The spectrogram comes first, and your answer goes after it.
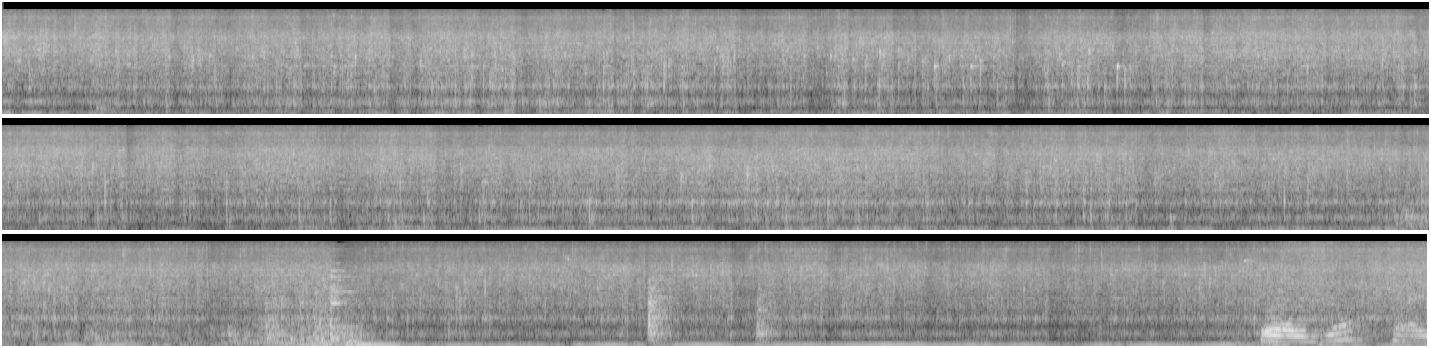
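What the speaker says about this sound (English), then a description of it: "So I'll just fry them. The spring onion cook really fast" Spring onions fry in heated oil for a Kenyan mukimo dish, giving a steady, loud sizzle throughout with a few scraping stirs near the end; no voices.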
